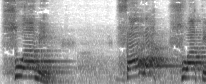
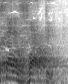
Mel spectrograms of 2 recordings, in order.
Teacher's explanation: Quando o V vem depois de uma consoante que não seja uma semivogal, tá? Aí ele tem som de U.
